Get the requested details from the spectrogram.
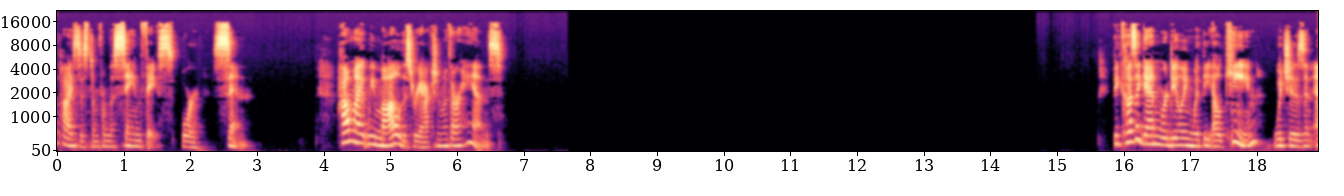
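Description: A young woman speaks calmly and clearly into a microphone, with pauses.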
